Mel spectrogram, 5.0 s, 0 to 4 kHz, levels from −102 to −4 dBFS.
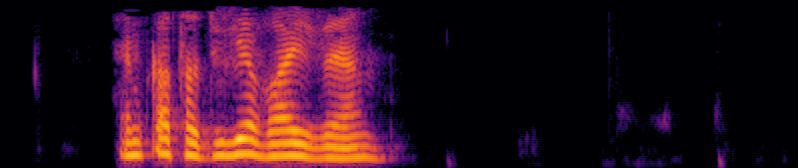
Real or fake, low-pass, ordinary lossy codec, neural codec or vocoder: real; 3.6 kHz; MP3, 24 kbps; none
